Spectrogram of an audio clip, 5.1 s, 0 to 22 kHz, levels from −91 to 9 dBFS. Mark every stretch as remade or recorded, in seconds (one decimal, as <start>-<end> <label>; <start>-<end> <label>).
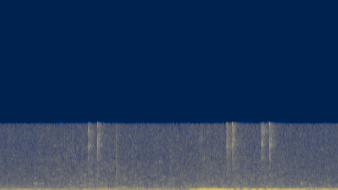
0.0-5.1 recorded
